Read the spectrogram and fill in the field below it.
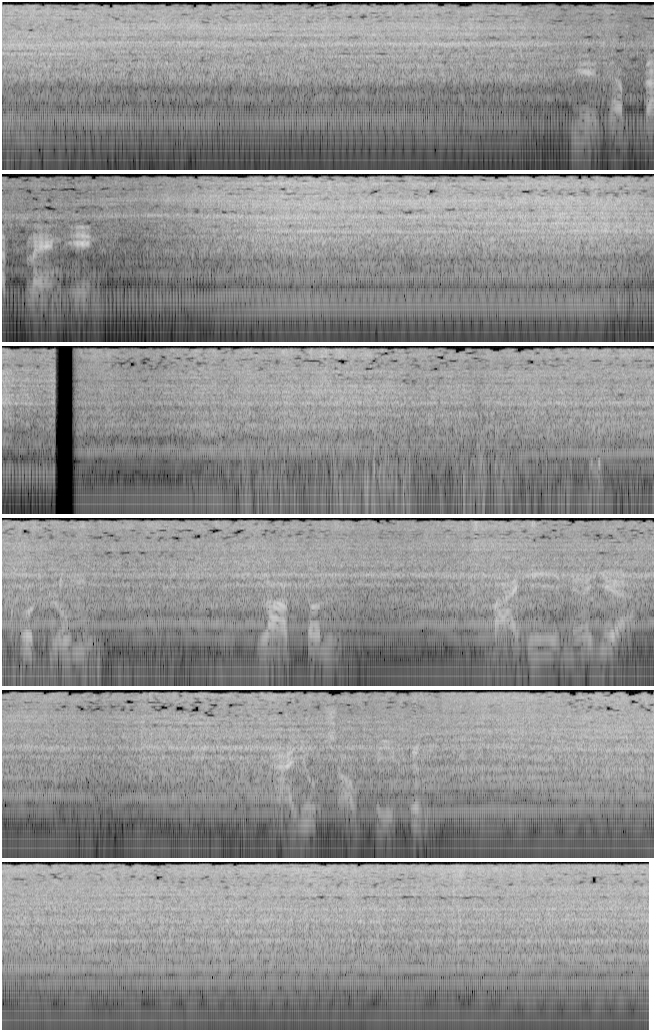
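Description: A trimmer line whirs and slaps against soil and grass.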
